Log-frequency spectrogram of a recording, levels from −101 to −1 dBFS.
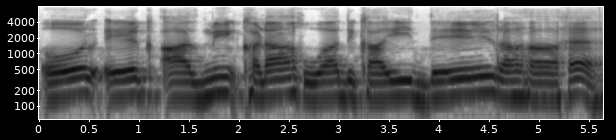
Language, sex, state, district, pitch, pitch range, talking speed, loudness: Hindi, male, Punjab, Fazilka, 155 Hz, 145-165 Hz, 95 wpm, -13 LUFS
